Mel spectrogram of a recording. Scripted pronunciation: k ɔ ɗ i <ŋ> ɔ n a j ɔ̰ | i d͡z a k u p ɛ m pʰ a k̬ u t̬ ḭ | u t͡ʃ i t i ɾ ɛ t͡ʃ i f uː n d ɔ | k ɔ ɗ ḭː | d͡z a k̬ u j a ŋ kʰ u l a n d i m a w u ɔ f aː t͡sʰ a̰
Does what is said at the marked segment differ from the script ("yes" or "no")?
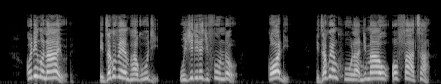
no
